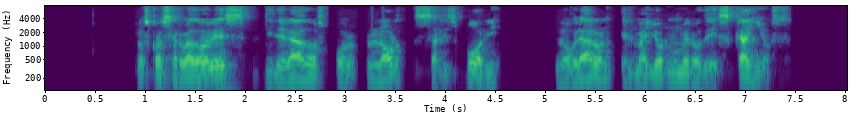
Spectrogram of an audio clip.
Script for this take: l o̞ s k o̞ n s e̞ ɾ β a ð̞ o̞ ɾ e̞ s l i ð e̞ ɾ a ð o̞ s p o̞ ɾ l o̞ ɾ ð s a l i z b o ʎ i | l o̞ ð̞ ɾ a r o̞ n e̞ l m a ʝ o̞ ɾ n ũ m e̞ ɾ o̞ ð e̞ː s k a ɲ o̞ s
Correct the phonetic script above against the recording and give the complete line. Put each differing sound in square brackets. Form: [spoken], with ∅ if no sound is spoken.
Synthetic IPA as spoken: l o̞ s k o̞ n s e̞ ɾ β a ð̞ o̞ ɾ e̞ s l i ð e̞ ɾ a ð o̞ s p o̞ ɾ l o̞ ɾ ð s a l i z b o [ɾ] i | l o̞ [ɣ̞] ɾ a [ɾ] o̞ n e̞ l m a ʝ o̞ ɾ n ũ m e̞ ɾ o̞ ð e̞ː s k a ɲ o̞ s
